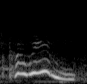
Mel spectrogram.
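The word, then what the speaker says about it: Cohen: he spell it q-u-i-n-n no he wasn't irish his name was coin c-o-h-e-n coin thanks but i really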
